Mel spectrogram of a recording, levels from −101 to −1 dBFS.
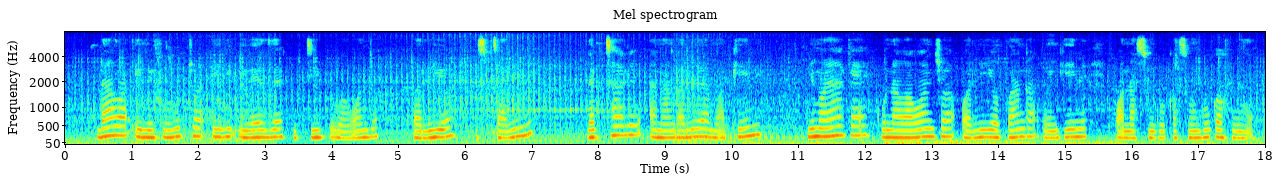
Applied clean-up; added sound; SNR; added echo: none; Truck; 12 dB; none.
